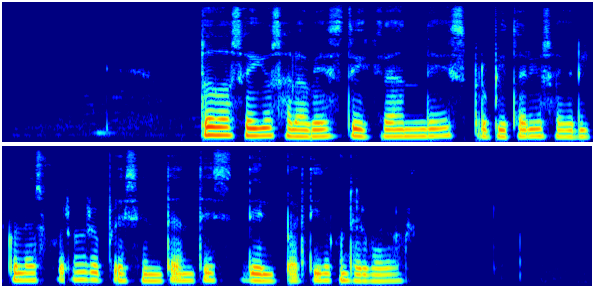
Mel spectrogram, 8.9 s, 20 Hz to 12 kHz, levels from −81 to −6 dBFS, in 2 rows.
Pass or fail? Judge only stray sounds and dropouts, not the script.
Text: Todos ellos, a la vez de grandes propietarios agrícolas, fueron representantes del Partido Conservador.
pass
